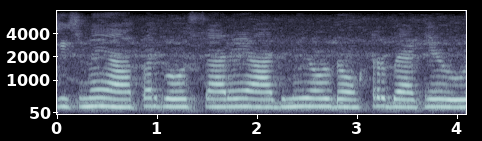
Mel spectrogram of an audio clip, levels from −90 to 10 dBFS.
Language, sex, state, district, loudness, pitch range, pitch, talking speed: Hindi, female, Uttar Pradesh, Shamli, -14 LUFS, 220-230 Hz, 225 Hz, 145 wpm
